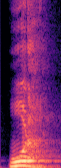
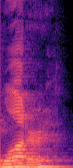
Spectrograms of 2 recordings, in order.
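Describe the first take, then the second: First: It is said in an Australian accent. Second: It is said in an American accent. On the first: "the Australians say water" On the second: "the Americans say water"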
